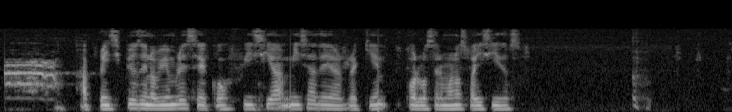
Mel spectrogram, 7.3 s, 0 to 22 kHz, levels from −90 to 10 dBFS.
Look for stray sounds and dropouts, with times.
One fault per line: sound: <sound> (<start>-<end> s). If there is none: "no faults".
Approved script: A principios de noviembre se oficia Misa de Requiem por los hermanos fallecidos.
sound: cough (6.3-6.5 s)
